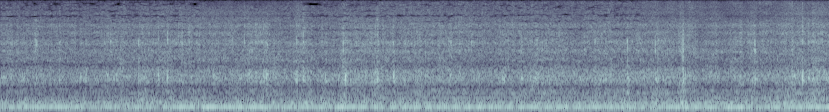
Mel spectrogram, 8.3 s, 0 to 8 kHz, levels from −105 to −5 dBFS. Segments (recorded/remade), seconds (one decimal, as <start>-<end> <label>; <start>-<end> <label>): 0.0-2.0 recorded; 2.0-2.8 remade; 2.8-6.4 recorded; 6.4-8.3 remade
